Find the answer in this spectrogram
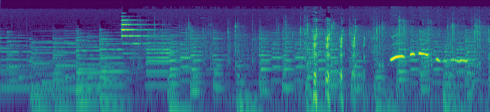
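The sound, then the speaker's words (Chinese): A man whistles a cheerful tune while riding a chariot. The bright whistled melody comes in near the end over bouncy, plucked instrumental music with light tapping. “乃曼坐在马车上，一路吹着口哨”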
